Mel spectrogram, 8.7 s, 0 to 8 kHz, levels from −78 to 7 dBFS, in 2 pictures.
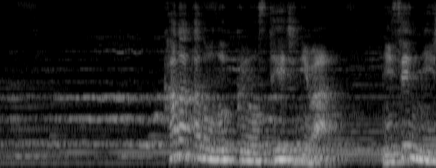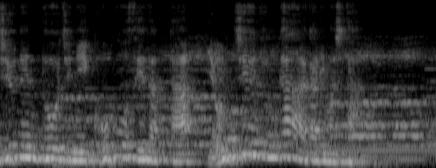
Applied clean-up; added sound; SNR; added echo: none; none; none; reverberation time 0.6 s.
